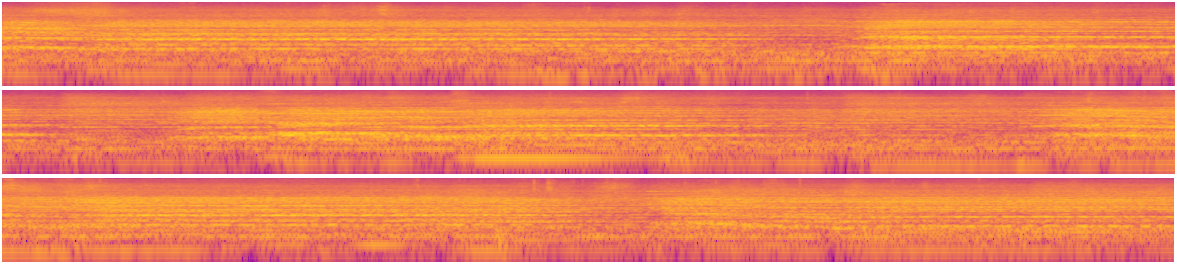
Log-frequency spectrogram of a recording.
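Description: A girls' school choir singing together in long held notes, a new phrase starting every three to four seconds.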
